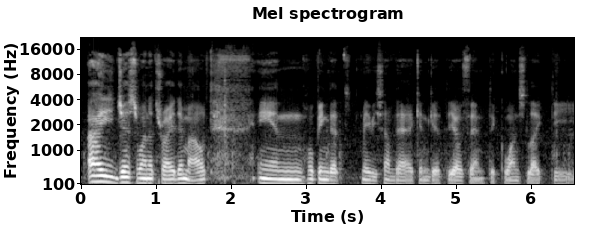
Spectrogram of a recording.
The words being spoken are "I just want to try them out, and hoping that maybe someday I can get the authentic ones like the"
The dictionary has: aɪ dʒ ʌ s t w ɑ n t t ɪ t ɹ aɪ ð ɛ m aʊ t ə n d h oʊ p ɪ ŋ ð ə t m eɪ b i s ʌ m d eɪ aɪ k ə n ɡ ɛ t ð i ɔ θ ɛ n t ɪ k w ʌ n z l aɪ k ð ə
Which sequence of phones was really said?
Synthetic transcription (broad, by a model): aɪ dʒ ʌ s t w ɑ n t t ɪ t ɹ aɪ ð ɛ m aʊ t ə n h oʊ p ɪ ŋ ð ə t m eɪ b i s ʌ m d eɪ aɪ k ə n ɡ ɛ t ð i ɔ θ ɛ n t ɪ k w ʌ n s l aɪ k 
